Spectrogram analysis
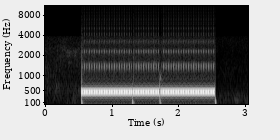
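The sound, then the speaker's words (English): Steady telephone tone with a bright, buzzy timbre, heard alone while a phone number is dialed. It holds for about two seconds, broken by two very brief dropouts, then stops abruptly. “So let's dial him up, man. Let's see what that's going to look like. Let's hear what it's going to sound like.”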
